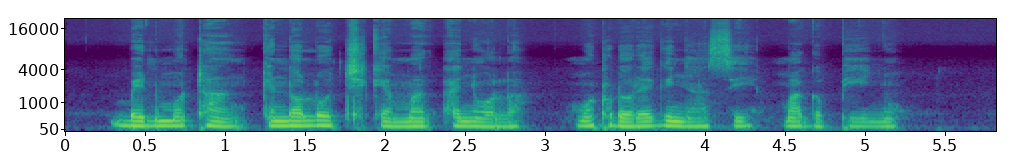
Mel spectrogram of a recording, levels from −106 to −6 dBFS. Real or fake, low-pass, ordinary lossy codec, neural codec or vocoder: real; none; none; none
